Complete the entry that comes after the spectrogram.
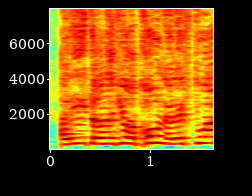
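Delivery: high, pressing wake-up call; urgent hustling. Acted. Parent wakes child for a plane, urgent. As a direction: hustle them up in a panic.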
